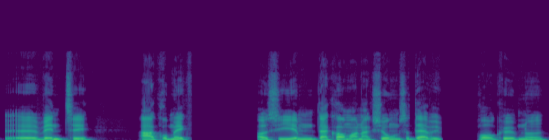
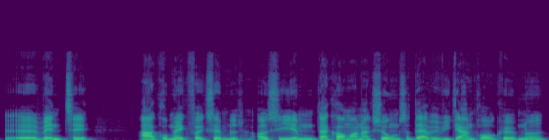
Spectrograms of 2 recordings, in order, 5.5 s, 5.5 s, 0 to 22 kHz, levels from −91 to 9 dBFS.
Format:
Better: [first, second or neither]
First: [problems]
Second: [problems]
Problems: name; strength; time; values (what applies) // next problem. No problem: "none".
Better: second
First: audio cutting out; at 2 s for 0.5 s and at 4.5 s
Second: none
